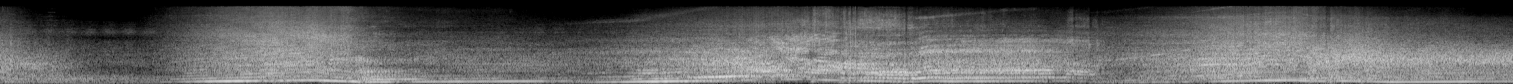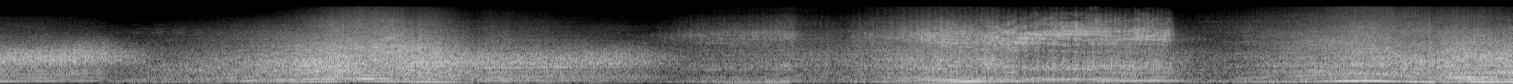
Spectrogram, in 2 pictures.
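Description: Renault Sport cars, among them a Mégane 3 RS and a Renault 5 Turbo, accelerating hard away one after another, about six passes in all. In each, the engine note climbs and falls back at each upshift before rising again.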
